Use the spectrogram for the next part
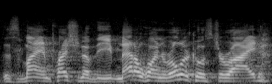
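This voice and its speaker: A man's voice: fast talker, sharp tone, slight background noise, low-quality recording. A man doing a goofy, self-mocking stand-up set on a TV studio stage. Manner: goofy, self-mocking, jumps into silly high voices. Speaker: stand-up comedian. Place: TV studio stage before a live audience. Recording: music and crowd laughter behind.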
